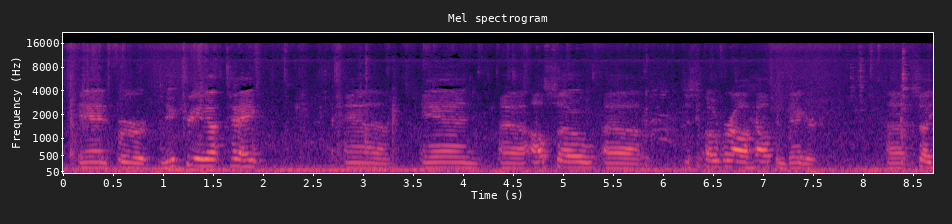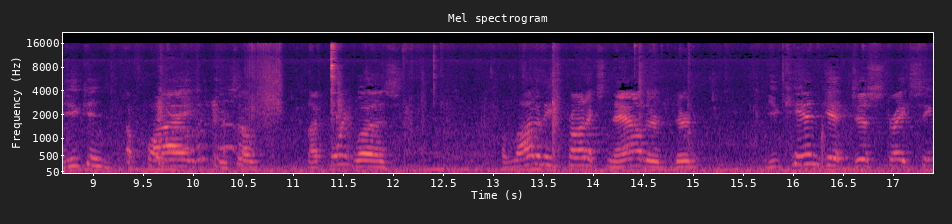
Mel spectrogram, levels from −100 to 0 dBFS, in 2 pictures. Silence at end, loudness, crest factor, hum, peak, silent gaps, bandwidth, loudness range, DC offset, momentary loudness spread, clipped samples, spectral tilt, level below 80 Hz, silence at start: 0 s; -38 LUFS; 28 dB; none; -10 dBFS; none; 16.5 kHz; 5 LU; under 0.1%; 12 LU; under 0.1%; -4 dB/octave; -52 dBFS; 0 s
